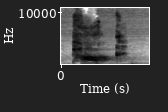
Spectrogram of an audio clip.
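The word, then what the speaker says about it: 박: e right Mr E Park is pronounced Pac Pac it's like chicken P right Pac Choy is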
